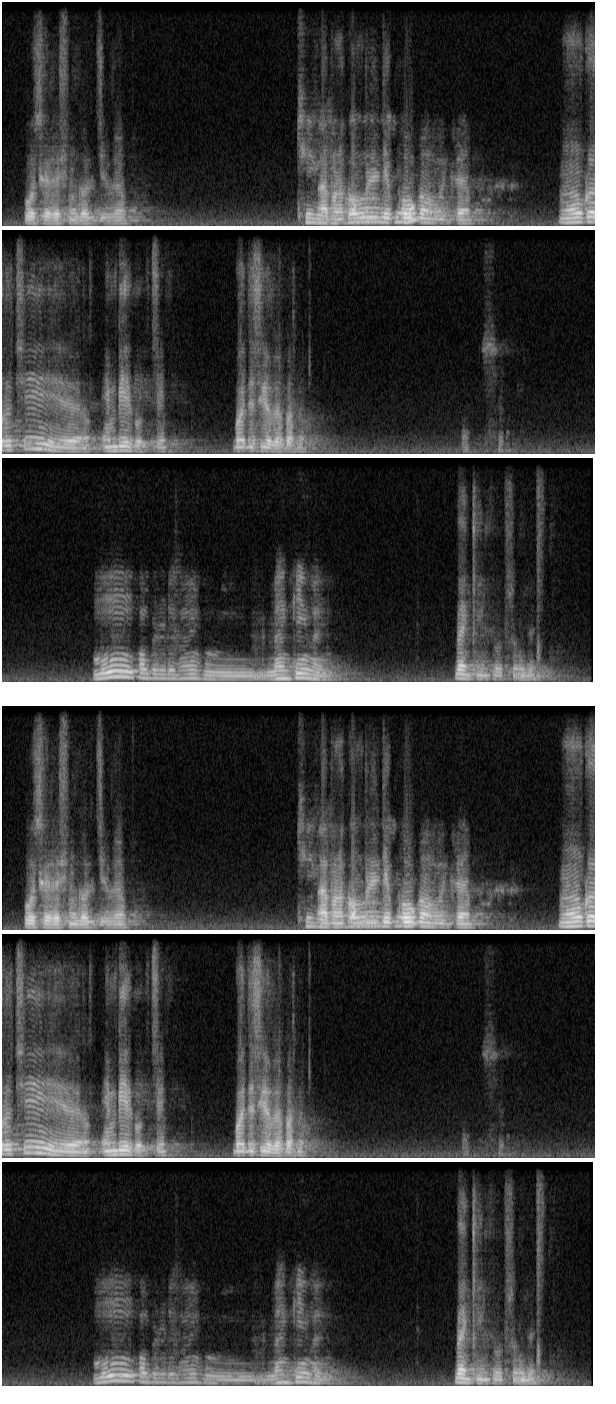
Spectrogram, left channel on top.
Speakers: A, on the right; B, on the left.
A: ପୋଷ୍ଟ ଗ୍ରାଜୁଏସନ୍ କରିଚିଏବେ
B: ଠିକ
A: ଆପଣ
B: ଅଛି କୋଉ
A: କମ୍ପିଟି
B: ବିଷୟରେ
A: କଉ କମ୍ପିଟିରେ? ମୁଁ କରୁଚି ଏମ୍ ବି ଏ କରୁଚି ବୈଦେଶିକ ବେପାର।
B: ଆଚ୍ଛା। ମୁଁ କମ୍ପିଡିଟି କ୍ୟାଙ୍କି ପାଇଁ।
A: ବ୍ୟାଙ୍କିଙ୍ଗ କରୁଚନ୍ତି।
